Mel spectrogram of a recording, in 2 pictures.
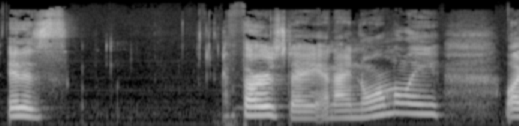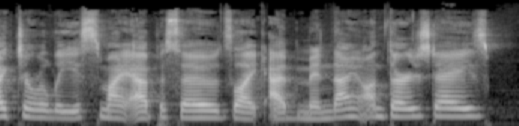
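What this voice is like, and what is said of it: Hoarse, just-woke-up voice. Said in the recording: “my voice might sound a little bit hoarse because I just woke up”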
